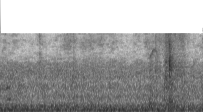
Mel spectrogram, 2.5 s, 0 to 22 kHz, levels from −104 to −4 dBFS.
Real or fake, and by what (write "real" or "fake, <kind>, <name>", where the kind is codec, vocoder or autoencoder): fake, vocoder, Vocos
